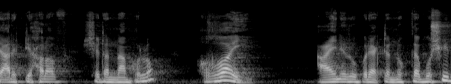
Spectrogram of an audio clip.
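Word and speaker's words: غين: এভাবে উচ্চারণ করা যাবে না, যেহেতু হরফটি মোটা, এই জন্য মোটা করে উচ্চারণ করতে হবে গইন।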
